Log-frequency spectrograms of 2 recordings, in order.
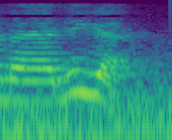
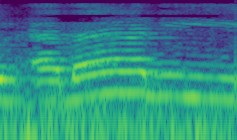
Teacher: قرأ بتخفيف الياء في كلمة الأماني أينما وقعت في القرآن الكريم. مثال ذلك لا يعلمون الكتاب إلا أمانية، فإذا وقف إلا أماني.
